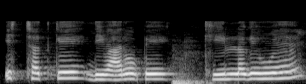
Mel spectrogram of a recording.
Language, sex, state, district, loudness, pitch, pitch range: Hindi, female, Chhattisgarh, Raipur, -10 LUFS, 245 Hz, 230-270 Hz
